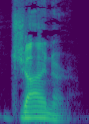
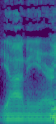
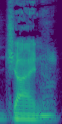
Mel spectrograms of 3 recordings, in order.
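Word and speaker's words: Yainer: It's pronounced Jiner. Jiner. That's his name. I know it looks like Yonier, yeah, but it's Jiner. That's how you pronounce it.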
